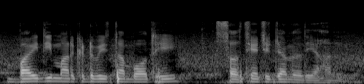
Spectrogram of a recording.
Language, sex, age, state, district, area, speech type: Punjabi, male, 30-45, Punjab, Bathinda, urban, spontaneous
